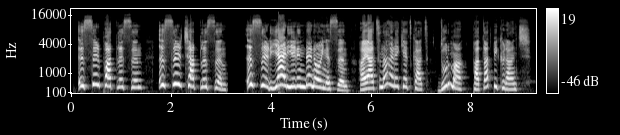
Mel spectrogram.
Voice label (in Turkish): reklam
